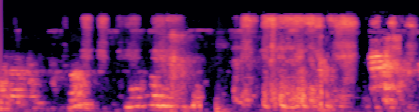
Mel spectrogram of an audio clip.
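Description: Voices singing a song without words, on one repeated sound, in short phrases with brief gaps between them, heard through a video call's compressed audio.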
